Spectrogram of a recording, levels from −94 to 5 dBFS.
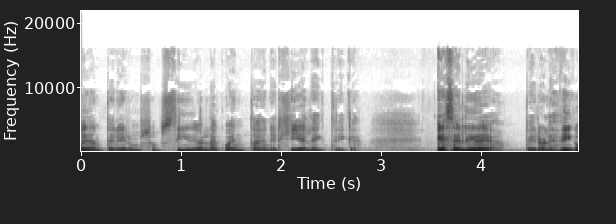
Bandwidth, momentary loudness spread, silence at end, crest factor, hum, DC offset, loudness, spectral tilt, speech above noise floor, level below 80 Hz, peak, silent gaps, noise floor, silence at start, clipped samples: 16.5 kHz; 16 LU; 0 s; 18 dB; none; under 0.1%; -19 LUFS; -6 dB/octave; 26 dB; -38 dBFS; 0 dBFS; none; -44 dBFS; 0 s; under 0.1%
